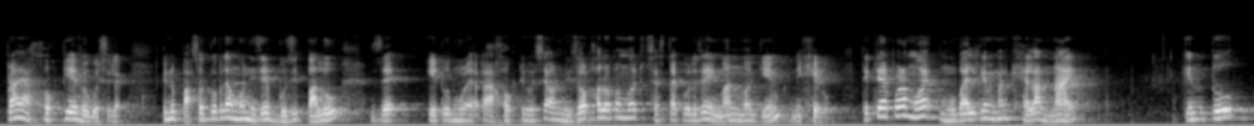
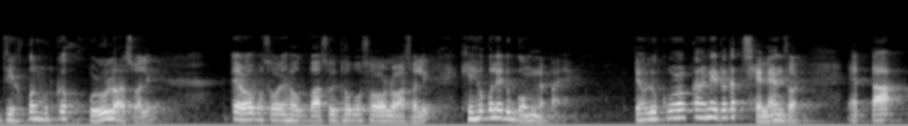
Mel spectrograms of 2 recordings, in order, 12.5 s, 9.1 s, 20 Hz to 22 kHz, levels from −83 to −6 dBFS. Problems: none marked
